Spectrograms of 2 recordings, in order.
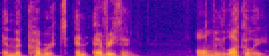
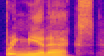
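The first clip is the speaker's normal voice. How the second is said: loud, much higher desperate shout; calling out; 13 semitones higher, 8 dB louder than usual. A narrator's reading. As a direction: yell for help from the beanstalk. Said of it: "he called out".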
